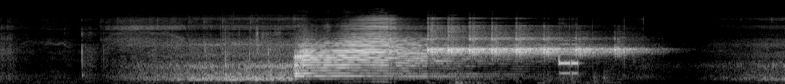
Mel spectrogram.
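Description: A dramatic electronic fanfare swells and rings out, then fades.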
